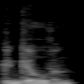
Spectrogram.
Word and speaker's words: Gwmngilfen: pronounce that yeah it's it's vaguely Celtic background so it's pronounced gilvin gilvin all right sounds like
